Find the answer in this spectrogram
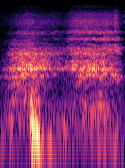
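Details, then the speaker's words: Older dog with recent health issues breathing noisily, snorting, with a faint thin whistle: wheezing. "if you can hear that that's my dog Mary Jane she's wheezing she's uh she's having some issues lately she's a little older"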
